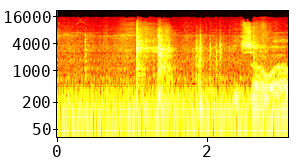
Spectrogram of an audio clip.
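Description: Metal pieces clunk as they are handled.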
